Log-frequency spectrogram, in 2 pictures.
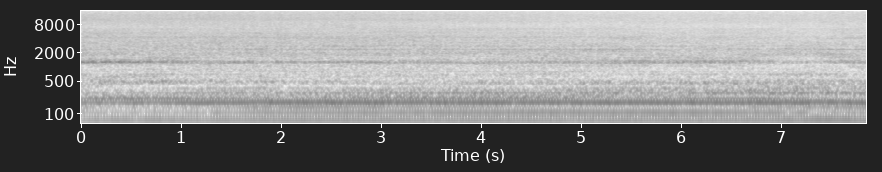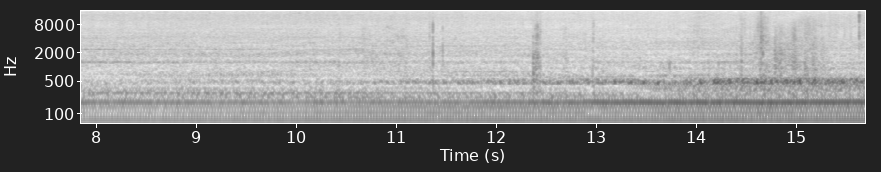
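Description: Audi RS6 MTM's twin-turbo V10 idling steadily, growing louder about three-quarters of the way through. A few light clicks sound over it near the end.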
